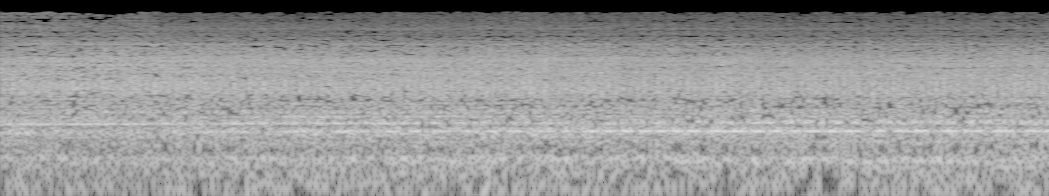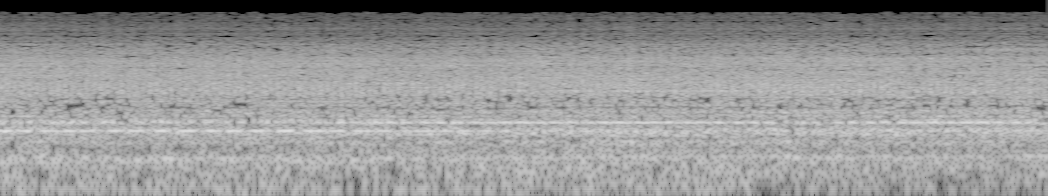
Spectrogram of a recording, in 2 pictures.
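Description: A sawmill bandsaw whines as it cuts through a log.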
